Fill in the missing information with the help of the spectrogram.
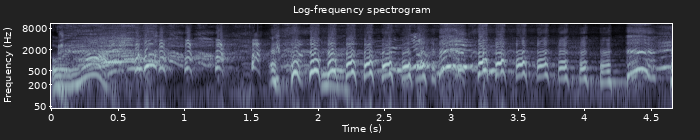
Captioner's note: all laughing hysterically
